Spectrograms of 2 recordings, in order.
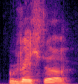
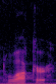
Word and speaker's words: Wächter: Well, it's it's a German word, Wächter. You can pronounce it however you will. The German pronunciation is Wächter. It means Victa. guardian. Victa. Not Walker.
